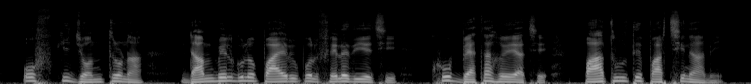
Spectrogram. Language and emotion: Bengali, sad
